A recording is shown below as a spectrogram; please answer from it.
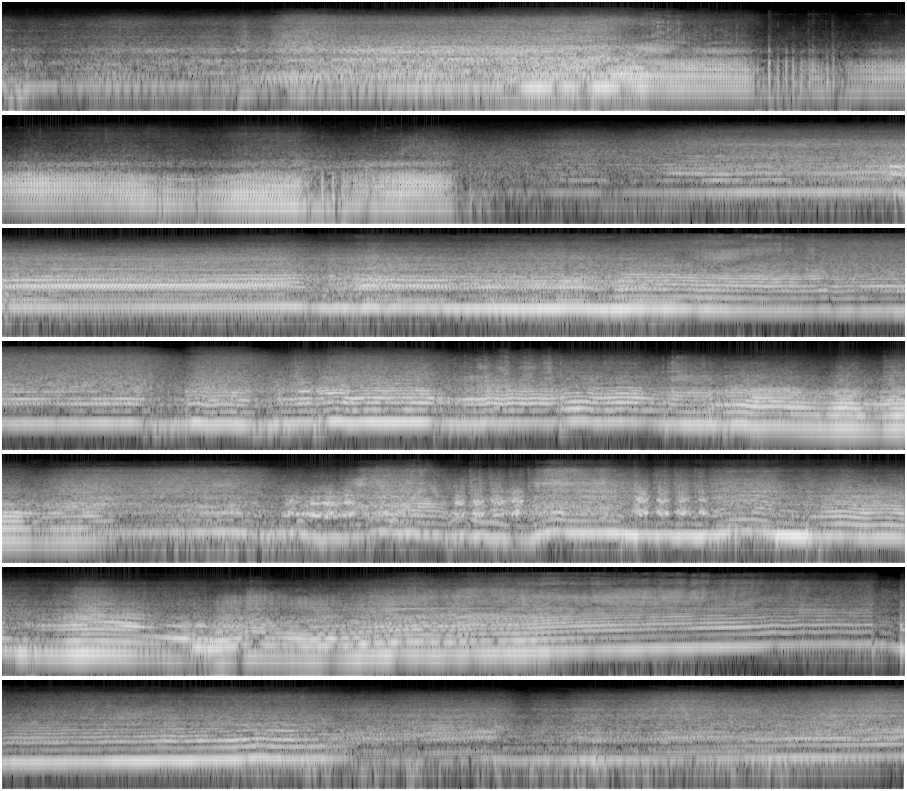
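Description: Rally car engines revving hard on a stage. The engine note climbs and drops again and again through gear changes and braking for the bends, choppy at first, then continuous, with one deep drop and climb about two-thirds through.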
